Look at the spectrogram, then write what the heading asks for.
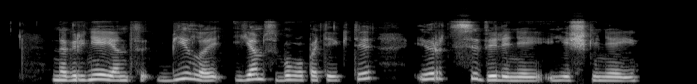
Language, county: Lithuanian, Alytus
